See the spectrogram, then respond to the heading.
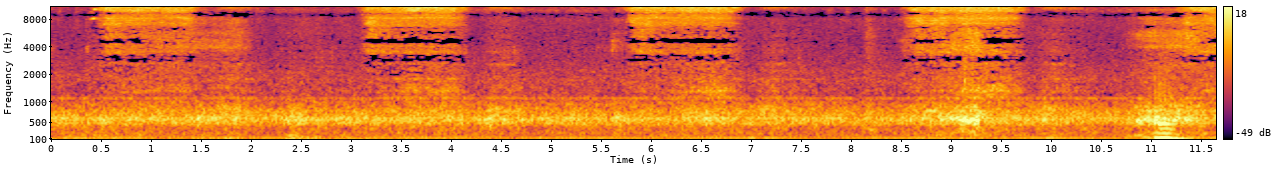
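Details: Girl snoring loudly during sleep: regular breathy snores about 20 a minute, each with a hissing rasp, over a loud steady fan-like hum; snoring.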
